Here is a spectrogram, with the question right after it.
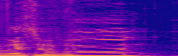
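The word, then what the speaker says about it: Massivoon: Its Japanese name is Masavune, which is a combination of massive, as in large, and boon, but like it means like mosquito in Japanese, but like it's spelled, you get it, okay? You're listening to me, it sounds, you see the boon, it's like Masavune.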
